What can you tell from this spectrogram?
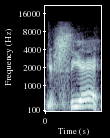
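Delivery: hammed-up meathead boasting about a girl; nightclub lad. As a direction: play the cocky bloke at the bar.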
